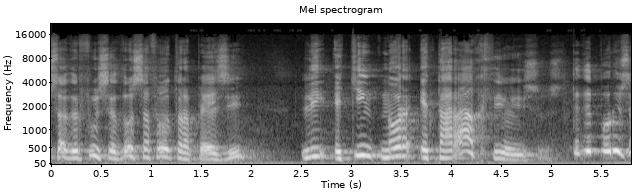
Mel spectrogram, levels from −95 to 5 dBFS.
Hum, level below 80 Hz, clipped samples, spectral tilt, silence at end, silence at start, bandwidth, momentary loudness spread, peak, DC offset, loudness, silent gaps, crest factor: none; -34 dBFS; under 0.1%; -5 dB/octave; 0 s; 0 s; 15 kHz; 9 LU; 0 dBFS; under 0.1%; -15 LUFS; none; 14 dB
